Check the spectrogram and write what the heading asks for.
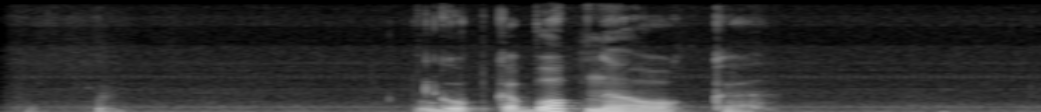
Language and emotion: Russian, neutral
